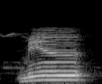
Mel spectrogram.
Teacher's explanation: نون ساکن کے بعد سا ہے اخفاء حقیقی ہوگا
